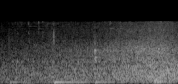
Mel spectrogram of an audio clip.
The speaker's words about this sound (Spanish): Parece que es el lugar más ventoso de África, y tengo que aferrarme al trípode como si me fuera la vida en él.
